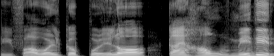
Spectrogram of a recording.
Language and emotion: Goan Konkani, happy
